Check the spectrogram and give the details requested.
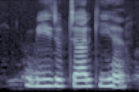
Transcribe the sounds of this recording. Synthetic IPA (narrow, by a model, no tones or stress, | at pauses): biːd͡ʒʊpt͡ʃaːɾkiɦɛː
